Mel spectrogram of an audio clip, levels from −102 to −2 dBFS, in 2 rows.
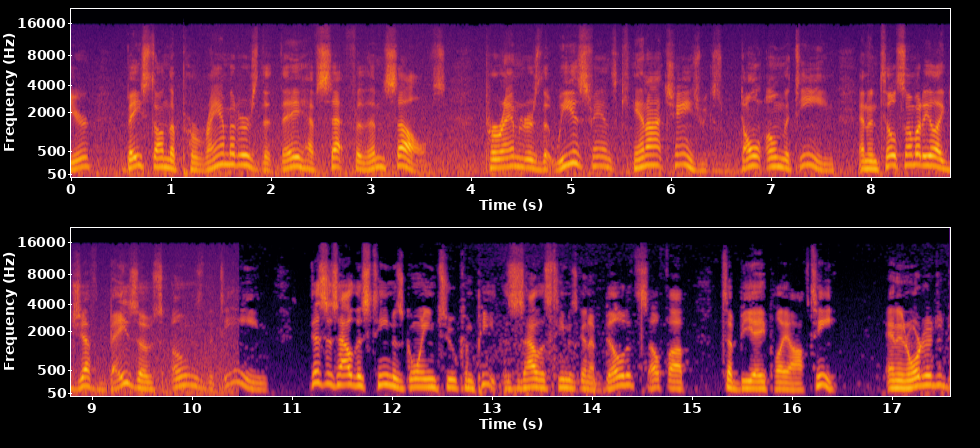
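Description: From 10.47 s to the end, after "owns the", overdone noise removal cuts bands near the noise estimate, so the background drops and breaks up into twinkling specks. Codec warble, by contrast, leaves the room noise in place.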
